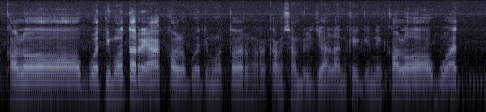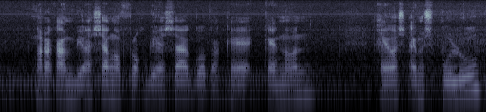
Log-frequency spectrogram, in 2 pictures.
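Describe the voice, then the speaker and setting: A man's voice: medium pitch, sharp tone. A young man with a Jakarta accent rambling casually and hesitantly while riding a motorbike at night, through an action-cam mic. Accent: Jakarta Indonesian. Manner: slangy, hesitant, chatty, laughs often. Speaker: motovlogger. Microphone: external mic on a helmet action cam. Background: traffic and engine noise.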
